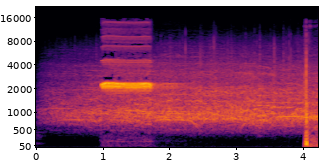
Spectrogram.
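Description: Sports crowd noise fading in, with one loud referee's whistle blast of under a second about a second in.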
